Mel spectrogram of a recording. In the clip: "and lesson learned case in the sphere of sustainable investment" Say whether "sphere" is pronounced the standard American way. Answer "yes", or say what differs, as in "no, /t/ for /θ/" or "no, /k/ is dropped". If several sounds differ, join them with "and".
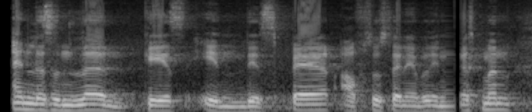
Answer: no, /p/ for /f/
